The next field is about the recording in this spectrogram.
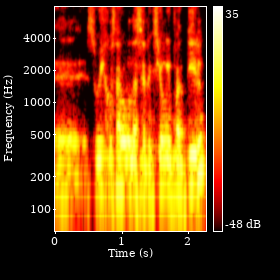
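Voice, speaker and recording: A man with a fairly high voice speaks at a moderate pace with fairly even intonation, and the sound is dry and close with no echo. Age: 60s. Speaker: sports journalist. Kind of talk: interview. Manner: halting, many repetitions.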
